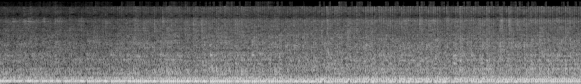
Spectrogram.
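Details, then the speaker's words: Oliver 550 gasoline parts tractor bought at auction, first start after it would not start there: loud, uneven, choppy idle with raspy puffing; carburetor needs adjusting and the exhaust leaks everywhere. "well that was a great success it started uh the carburetor needs obviously some monkey in withd it runs kind of choppy and the exhaust is leaking all over the place"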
